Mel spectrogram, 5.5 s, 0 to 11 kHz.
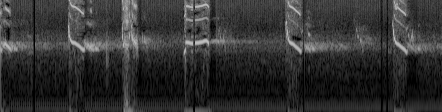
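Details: Eagle at the nest keeps alert calling while a large bird, possibly an osprey, passes on 12 July 2014: single loud, sharply descending whistled notes spaced about a second apart, over a steady high-pitched hum and low drone.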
